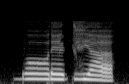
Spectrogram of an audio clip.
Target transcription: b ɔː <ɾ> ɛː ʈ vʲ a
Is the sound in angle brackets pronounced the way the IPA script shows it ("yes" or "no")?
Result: yes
